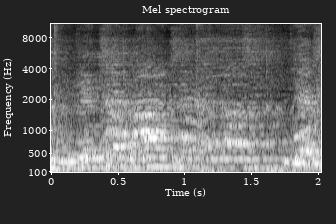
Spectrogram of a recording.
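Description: Women's choir singing a gospel song together, with hands clapping along.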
